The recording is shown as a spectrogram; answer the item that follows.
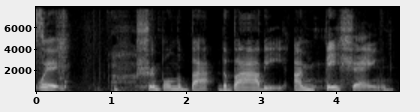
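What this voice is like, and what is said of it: Put-on Australian accent. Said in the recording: “there goes my Australian accent... That's exactly what they sound like.”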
